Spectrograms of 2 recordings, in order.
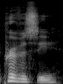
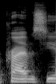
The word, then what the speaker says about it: privacy: you know you need your privacy as the British say it or privacy as the Americans say it but you know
